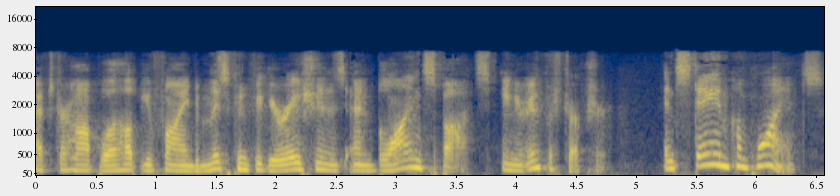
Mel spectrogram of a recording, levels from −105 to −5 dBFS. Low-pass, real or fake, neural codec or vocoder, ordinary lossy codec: 7.2 kHz; fake; codec, 44.1 kHz, 2.6 kbps, DAC; AAC, 32 kbps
